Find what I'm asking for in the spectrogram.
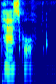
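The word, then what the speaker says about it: Paschall: Power forward from Villanova, Eric Paschal. – Pascal. – If I said Paschal. – Okay, it's Pascal, but...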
